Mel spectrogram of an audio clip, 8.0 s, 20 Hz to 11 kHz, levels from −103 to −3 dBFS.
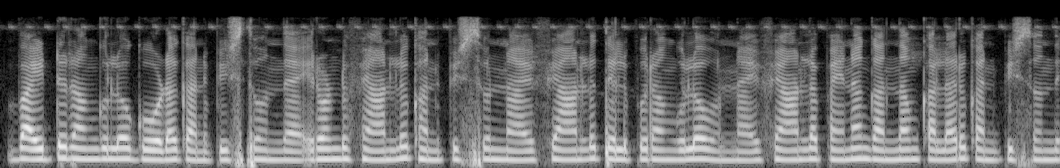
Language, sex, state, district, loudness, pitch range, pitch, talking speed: Telugu, female, Telangana, Mahabubabad, -18 LUFS, 185-200 Hz, 195 Hz, 120 wpm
